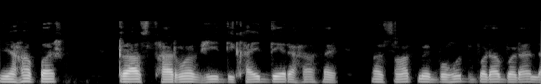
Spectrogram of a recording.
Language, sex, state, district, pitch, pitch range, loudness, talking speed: Hindi, male, Chhattisgarh, Balrampur, 120 Hz, 115-125 Hz, -20 LUFS, 165 wpm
